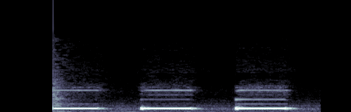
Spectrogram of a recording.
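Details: Three steady, repeated high beeps, about one a second, from a training AED charging after the "defibrillation required" prompt, before the shock button is pressed, in a mixed-reality HoloLens CPR/AED training system used on a physical dummy.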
